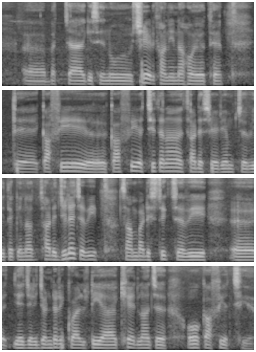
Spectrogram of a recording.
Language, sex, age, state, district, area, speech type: Dogri, male, 18-30, Jammu and Kashmir, Samba, rural, spontaneous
